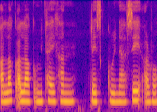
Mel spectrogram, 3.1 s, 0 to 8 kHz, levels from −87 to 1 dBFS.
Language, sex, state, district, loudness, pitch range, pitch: Nagamese, female, Nagaland, Kohima, -17 LUFS, 190-200 Hz, 195 Hz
